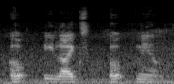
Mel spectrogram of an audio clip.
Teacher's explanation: We say the glottal stop in front of vowels at the beginning of words. So we say, oh, he likes oatmeal.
